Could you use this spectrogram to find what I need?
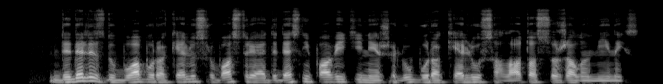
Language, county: Lithuanian, Kaunas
